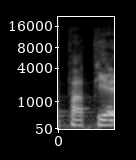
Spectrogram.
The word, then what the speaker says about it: papier: Um, oh, you're saying the eer makes the a sound. So, papier.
